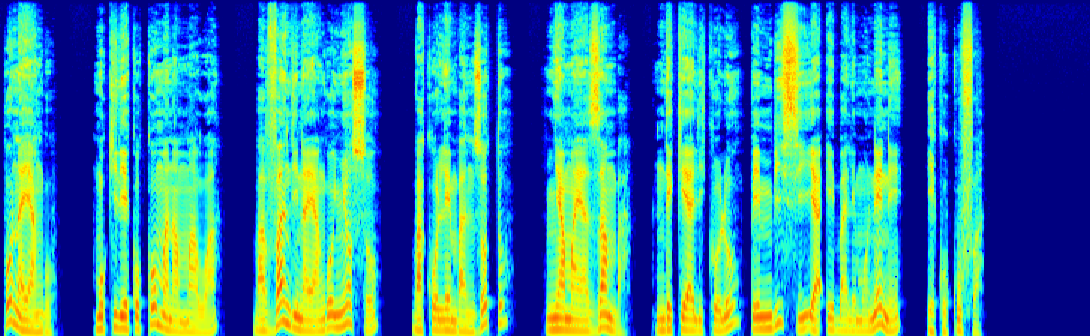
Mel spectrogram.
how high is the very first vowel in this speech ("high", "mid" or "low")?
mid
